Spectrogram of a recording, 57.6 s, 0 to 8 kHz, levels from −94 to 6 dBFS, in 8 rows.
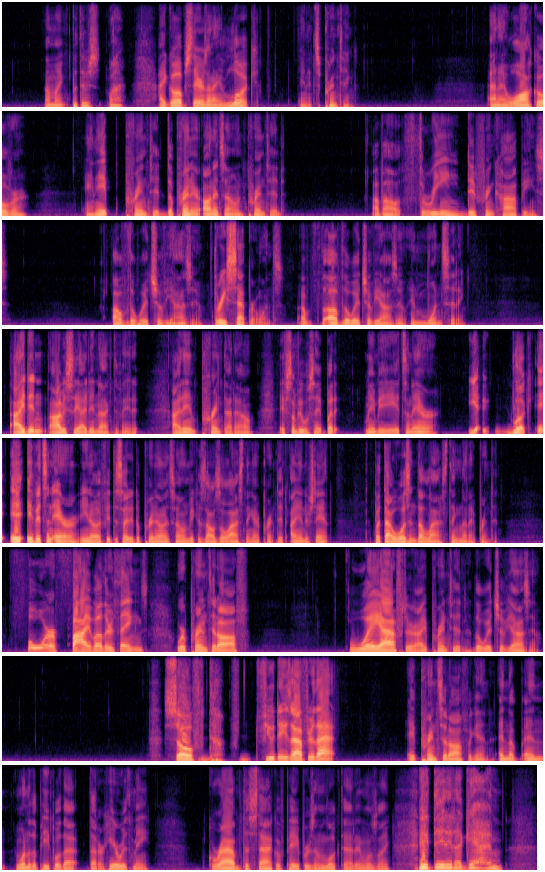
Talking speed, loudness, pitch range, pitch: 165 wpm, -16 LUFS, 95-125 Hz, 110 Hz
